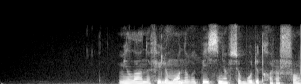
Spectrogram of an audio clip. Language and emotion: Russian, neutral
